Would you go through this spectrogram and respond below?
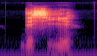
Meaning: to open someone's eyes (to make them see or understand something)
- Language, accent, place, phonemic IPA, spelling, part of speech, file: French, France, Lyon, /de.si.je/, dessiller, verb, LL-Q150 (fra)-dessiller.wav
